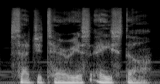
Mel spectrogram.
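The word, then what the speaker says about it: Sagittarius A*: This object is known as Sagittarius Aar pronounced Sagittarius A star.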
